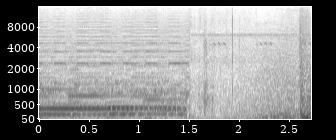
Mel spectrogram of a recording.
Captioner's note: electric Buzzing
